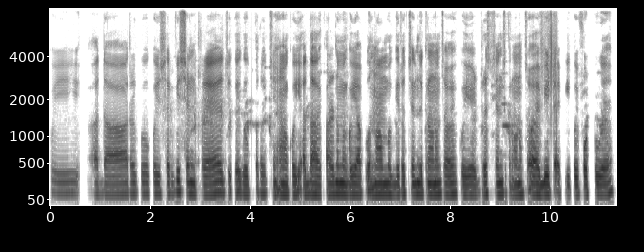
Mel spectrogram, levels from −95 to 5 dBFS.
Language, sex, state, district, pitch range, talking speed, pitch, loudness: Rajasthani, male, Rajasthan, Churu, 110-115 Hz, 175 wpm, 110 Hz, -21 LUFS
